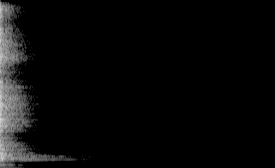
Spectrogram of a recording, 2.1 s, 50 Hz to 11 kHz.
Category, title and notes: Music > Solo instrument
Rim Hit Perc Oneshot-005
Recording from my studio with a custom Sonor Force 3007 Kit, toms, kick and Cymbals in this pack. Recorded with Tascam D-05 and Process with Reaper and Izotope
Crash, Cymbals, Drums, FX, GONG, Hat, Kit, Oneshot, Paiste, Ride, Sabian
